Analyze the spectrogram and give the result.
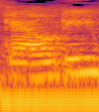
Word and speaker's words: Gowdy: That's Gowdy, rhymes with howdy.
